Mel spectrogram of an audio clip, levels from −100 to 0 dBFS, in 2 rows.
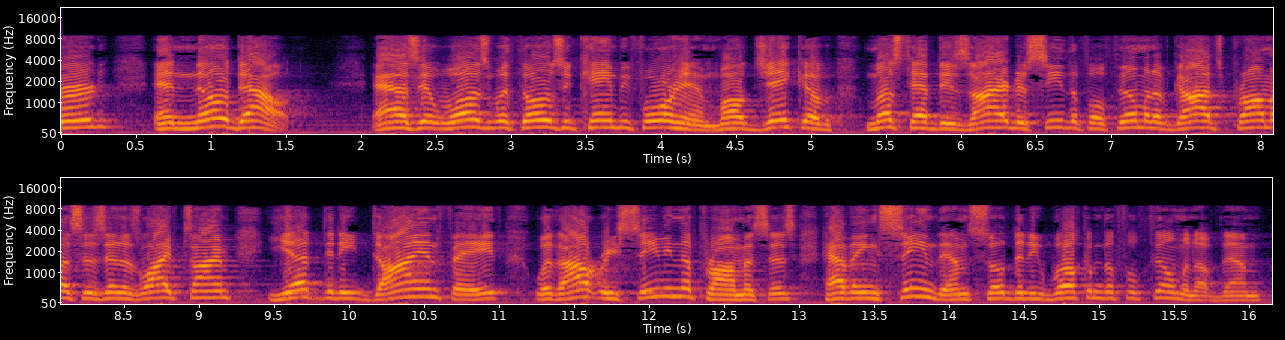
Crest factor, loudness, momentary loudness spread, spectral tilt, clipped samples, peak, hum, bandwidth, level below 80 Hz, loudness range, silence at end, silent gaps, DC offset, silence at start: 10 dB; -22 LUFS; 7 LU; -3.5 dB/octave; under 0.1%; -12 dBFS; none; 9.4 kHz; -54 dBFS; 2 LU; 0.05 s; none; under 0.1%; 0 s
